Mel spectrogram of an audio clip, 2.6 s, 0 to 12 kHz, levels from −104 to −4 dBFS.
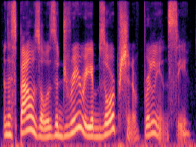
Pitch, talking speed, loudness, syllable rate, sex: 205 Hz, 185 wpm, -20 LUFS, 6.1 syllables/s, female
